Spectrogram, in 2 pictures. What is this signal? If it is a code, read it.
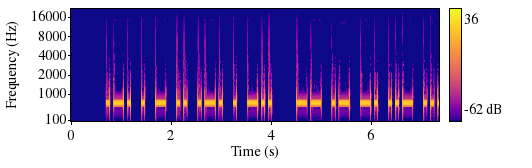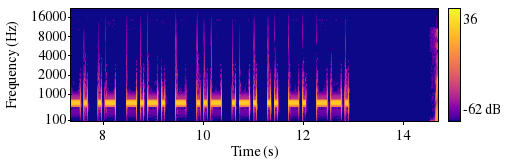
Morse code, heard as a keyed tone, about 17 wpm, 700 Hz. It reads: RETIRED MANUFACTURING
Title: K1USN SST QSO Practice 17wpm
